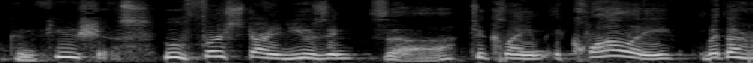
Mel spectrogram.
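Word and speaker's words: 子: Initially, master, pronounced zi in Chinese, referred to a low-level aristocrat.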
